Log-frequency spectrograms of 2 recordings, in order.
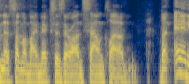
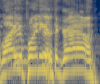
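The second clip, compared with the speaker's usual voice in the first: high-pitched teasing mimicry; mock questioner; 11 semitones higher than usual. Young ravers to an aging raver, mocking high-pitched question. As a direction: imitate baffled onlookers in a much higher voice. Imitating people reacting to his age.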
